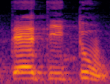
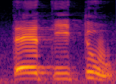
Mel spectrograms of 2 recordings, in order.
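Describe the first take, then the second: Both takes have the same delivery.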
